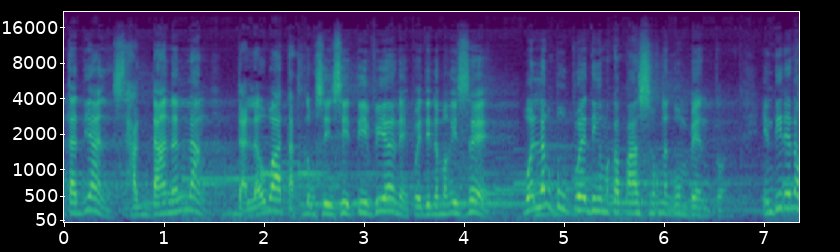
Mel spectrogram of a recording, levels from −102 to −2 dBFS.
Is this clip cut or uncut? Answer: cut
